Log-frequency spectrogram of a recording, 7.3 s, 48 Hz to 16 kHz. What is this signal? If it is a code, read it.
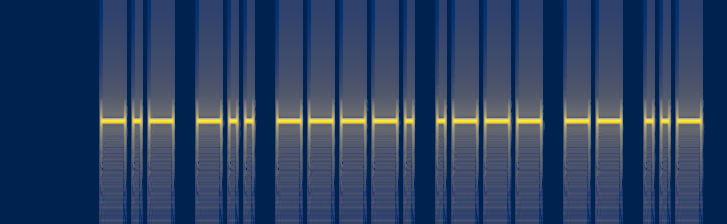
Morse code, heard as a keyed tone, about 15 wpm, 700 Hz. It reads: KD9JMU
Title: USA Callsign DE Callsign 15wpm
